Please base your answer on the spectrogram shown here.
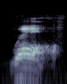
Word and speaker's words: Roi: all right uh number 14 is the other song that is uh four minutes long and that is raw uh which is spelled different it's spelled r-o-i um now I will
